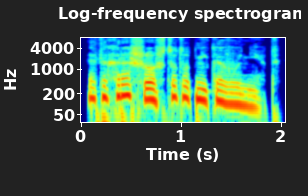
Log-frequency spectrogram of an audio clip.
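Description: A man's voice: mid-range voice, very animated, brisk, dark tone, slightly rough, no echo, studio quality, voice pushed up. A man reading an audiobook, voicing a timid young female demoness who speaks in a trembling, pleading, fearful voice. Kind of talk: audiobook character voice.

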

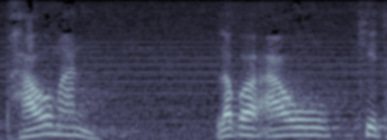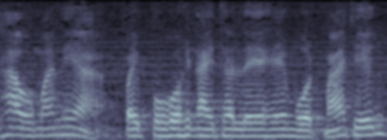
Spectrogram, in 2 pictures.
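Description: With a slightly high voice, steady tone and moderate pace, the Islamic preacher explains the Quran in plain terms, breaking into chanted Arabic verses and speaking to his brothers and sisters. The hall's long reverb and a faint mains hum are audible.

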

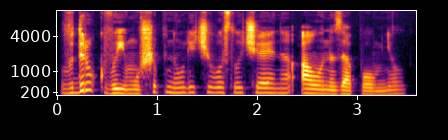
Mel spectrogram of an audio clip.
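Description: A woman's voice: on the low side, normal speed, clear, resonant tone, no room sound, clean studio sound, natural voice. A woman voicing a polite but menacing male demon commissar who threatens in a cold, courteous way. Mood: cold menace. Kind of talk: audiobook character reading.

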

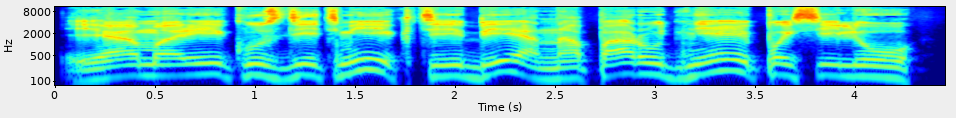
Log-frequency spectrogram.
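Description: A shrewd police major who teases his neighbours with dry, knowing remarks, read by a man close to his own voice. His tone stays plain and matter-of-fact, in a mid-pitched male voice with no room around it. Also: a little slow, fairly bright tone, clean tone, dry recording, close to an everyday voice. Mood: gruff.

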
